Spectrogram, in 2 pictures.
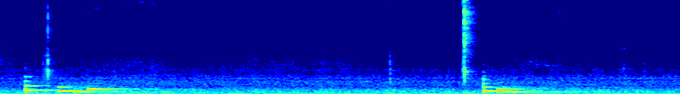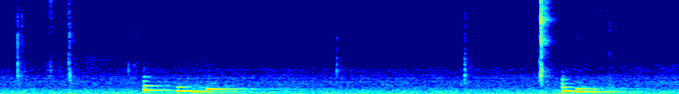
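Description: Windows USB device notification chime, a short falling run of three notes, sounding four times about every three seconds as a faulty USB flash drive is plugged in and pulled out, with faint clicks of the plug. The computer chimes but no drive appears, which the repairer puts down to a firmware fault.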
